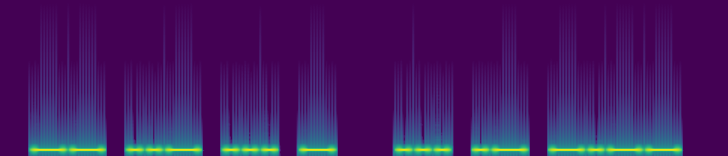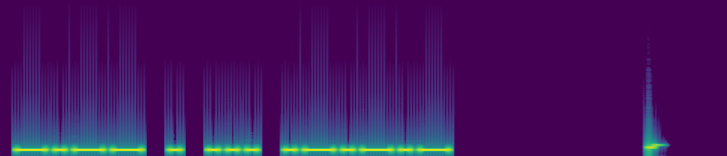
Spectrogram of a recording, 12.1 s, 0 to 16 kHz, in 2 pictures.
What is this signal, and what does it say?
Morse code, heard as a keyed tone, about 15 wpm, 700 Hz. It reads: MUST SAY YES.
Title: Sentences from Top 500 Words and Abbreviations 15wpm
